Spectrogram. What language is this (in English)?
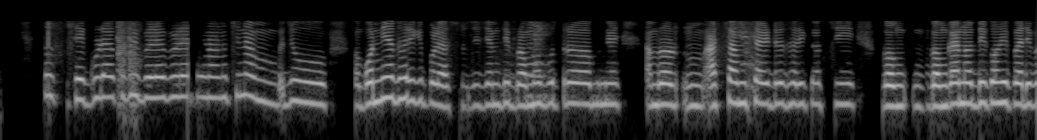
Odia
